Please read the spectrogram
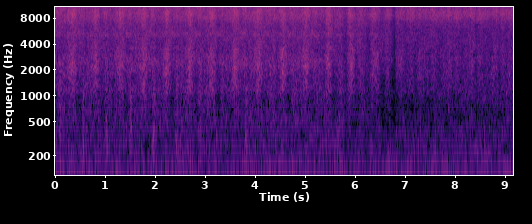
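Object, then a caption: Cork lid. A cork lid is scratched and rubbed in a steady back-and-forth rhythm, about two strokes per second. It makes a continuous, bright, hissy sanding sound over a constant low hum. No distinct taps stand out.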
